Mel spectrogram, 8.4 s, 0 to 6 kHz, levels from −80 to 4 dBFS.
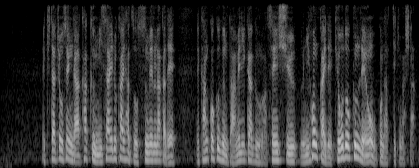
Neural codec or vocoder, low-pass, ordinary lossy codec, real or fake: vocoder, 44.1 kHz, 128 mel bands, Pupu-Vocoder; 5.4 kHz; none; fake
